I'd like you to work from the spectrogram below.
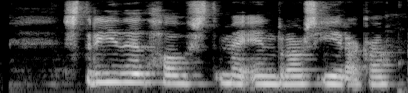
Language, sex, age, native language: Icelandic, female, 10, Icelandic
